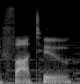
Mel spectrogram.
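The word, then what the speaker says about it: whatu: technique for cloak making watu pronounced roughly fatu relies entirely on the direct manipulation of threads by the weaver's fingers.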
